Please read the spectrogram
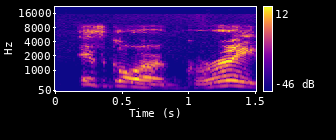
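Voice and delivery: loud, enthusiastic, full-chested delivery. Host shows his co-host how to answer, with enthusiasm. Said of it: "Say it with enthusiasm".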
